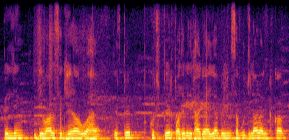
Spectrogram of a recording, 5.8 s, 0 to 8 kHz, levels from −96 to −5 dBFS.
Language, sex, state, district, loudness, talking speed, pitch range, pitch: Hindi, male, Uttar Pradesh, Muzaffarnagar, -12 LUFS, 185 wpm, 130-140 Hz, 135 Hz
